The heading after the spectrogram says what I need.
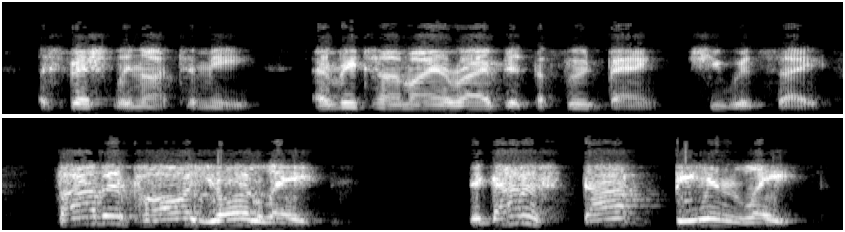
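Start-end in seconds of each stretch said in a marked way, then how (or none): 4.5-8.2 acted-out, shrill, very high voice at full volume. Recalling what a woman said whenever the speaker arrived at the food bank, Mary at full volume. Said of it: "say anything that came to her head at full volume".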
